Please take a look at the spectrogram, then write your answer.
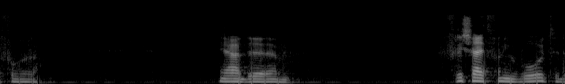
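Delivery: closing prayer after the sermon. Real, not acted.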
